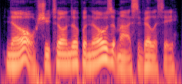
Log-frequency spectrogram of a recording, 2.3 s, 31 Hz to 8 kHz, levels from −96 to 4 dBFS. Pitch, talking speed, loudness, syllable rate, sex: 105 Hz, 235 wpm, -15 LUFS, 6.1 syllables/s, male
